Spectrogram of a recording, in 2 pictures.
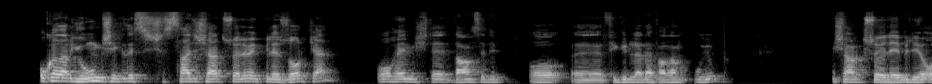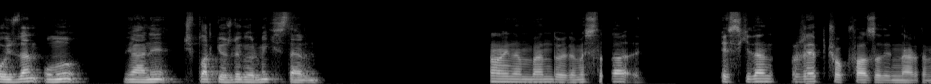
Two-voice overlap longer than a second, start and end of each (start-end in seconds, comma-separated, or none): none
